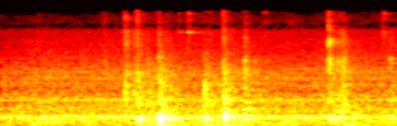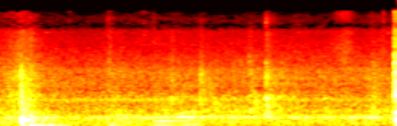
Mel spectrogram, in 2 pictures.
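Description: Knocks and clicks of a Yamaha audio mixer's casing being handled and fitted back together: about six short sharp knocks at uneven intervals, over a faint steady hum.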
